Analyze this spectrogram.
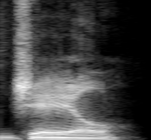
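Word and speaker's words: gaol: Uh G O A L is jail. It's just an old Is that the old It's It It is jail.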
